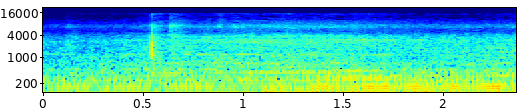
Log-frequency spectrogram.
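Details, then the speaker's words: Honda Mega Pro motorcycle, full-wave ignition, after tracing and reconnecting the ignition wiring: quiet, steady single-cylinder running under a faint hum with one click near the start; engine runs normally. "Nah, kalau minyak ada, karbu bagus, busi bagus, api bagus, motor pasti nyala, bro."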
